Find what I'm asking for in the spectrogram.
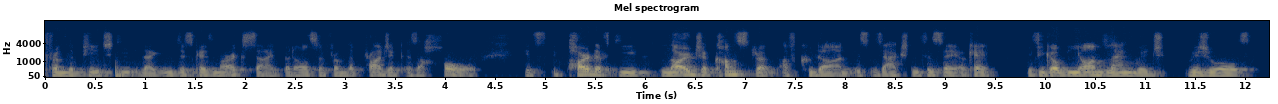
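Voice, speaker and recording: With a Bavarian accent, a man speaks fairly slowly at medium pitch in a somewhat breathy, dark, mellow voice with flat, monotone intonation. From Bavaria, Germany. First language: German. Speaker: research lab leader. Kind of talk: academic seminar discussion. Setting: video call.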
